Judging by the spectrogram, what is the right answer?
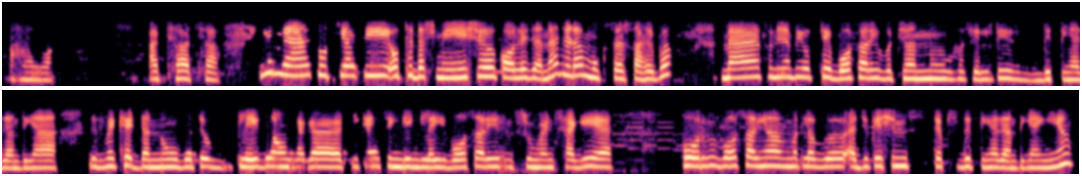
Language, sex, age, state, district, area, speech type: Punjabi, female, 18-30, Punjab, Muktsar, rural, conversation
